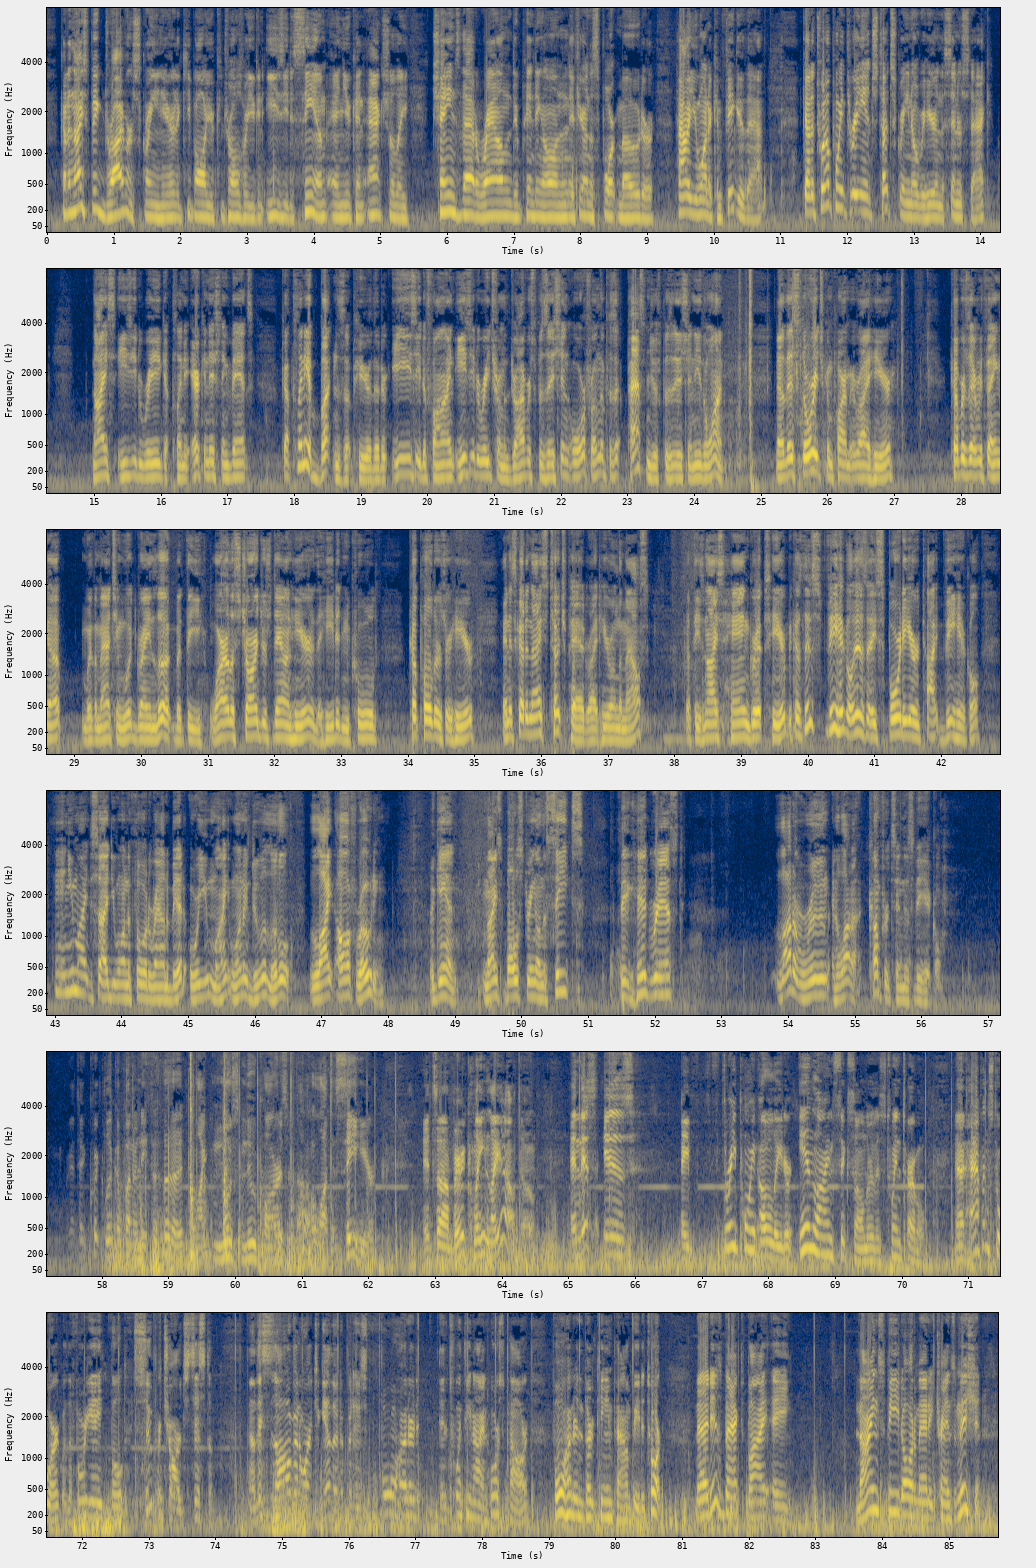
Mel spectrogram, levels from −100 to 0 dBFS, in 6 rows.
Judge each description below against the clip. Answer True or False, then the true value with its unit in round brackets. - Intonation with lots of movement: False (4.8 semitones)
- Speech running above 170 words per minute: True (185 wpm)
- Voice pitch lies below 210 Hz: True (140 Hz)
